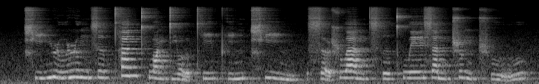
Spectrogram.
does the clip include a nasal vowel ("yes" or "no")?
no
